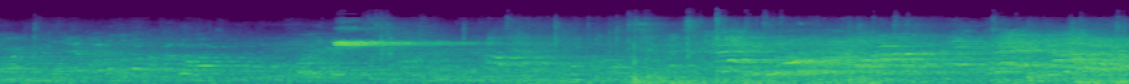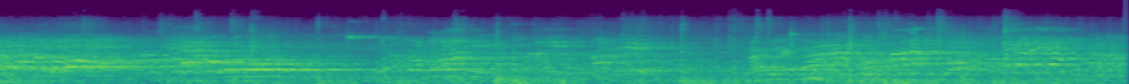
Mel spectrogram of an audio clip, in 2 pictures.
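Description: Floorball play in a sports hall: plastic sticks clacking and the ball being struck, with shouting voices through most of it and a short high whistle blast about two and a half seconds in.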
